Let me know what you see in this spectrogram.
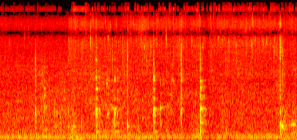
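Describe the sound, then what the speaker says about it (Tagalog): A dorado fish head sautéing in a pan with onion, garlic and ginger: constant close sizzling with scattered clicks and scrapes from stirring, loud and steady, with no talking. "Igisa po muna yung ulo ng dorado"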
